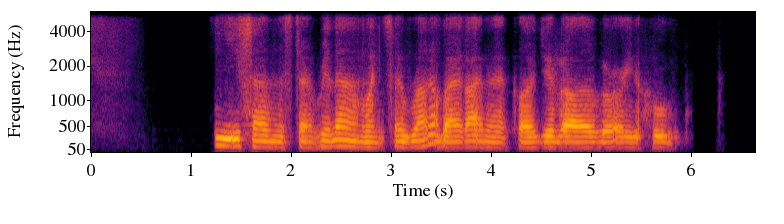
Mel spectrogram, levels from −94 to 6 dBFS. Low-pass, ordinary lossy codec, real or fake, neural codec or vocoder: 5.4 kHz; Opus, 32 kbps; fake; codec, 16 kHz, 0.5 kbps, FunCodec, trained on Chinese and English, 25 frames a second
